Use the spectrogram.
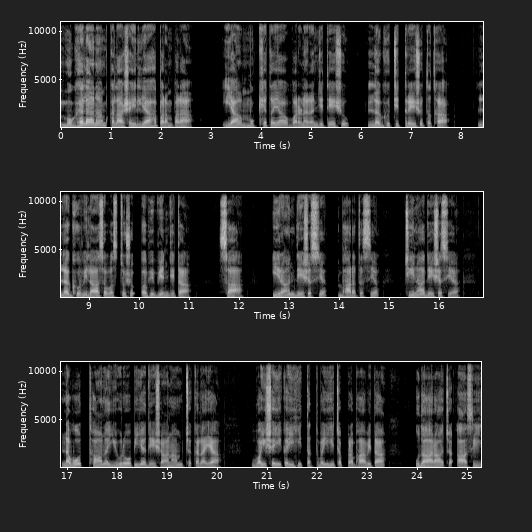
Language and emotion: Sanskrit, neutral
